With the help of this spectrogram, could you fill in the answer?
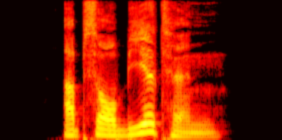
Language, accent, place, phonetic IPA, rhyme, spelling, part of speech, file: German, Germany, Berlin, [apzɔʁˈbiːɐ̯tn̩], -iːɐ̯tn̩, absorbierten, adjective / verb, De-absorbierten.ogg
- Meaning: inflection of absorbieren: 1. first/third-person plural preterite 2. first/third-person plural subjunctive II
